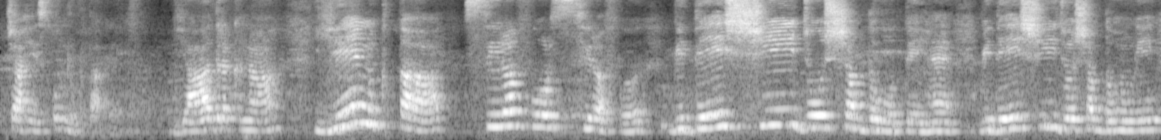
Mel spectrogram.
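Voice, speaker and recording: Haryanvi woman teacher, emphatic, repetitive, fairly high voice, roomy echo, a bit off-mic. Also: a little mellow, far from the mic, a little hiss or hum. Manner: emphatic, repeats key words, addresses listeners as children. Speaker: Hindi teacher. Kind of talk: exam-prep lesson to students.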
